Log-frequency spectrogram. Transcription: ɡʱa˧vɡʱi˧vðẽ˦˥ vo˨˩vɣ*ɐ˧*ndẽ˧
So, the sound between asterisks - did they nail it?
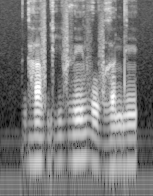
yes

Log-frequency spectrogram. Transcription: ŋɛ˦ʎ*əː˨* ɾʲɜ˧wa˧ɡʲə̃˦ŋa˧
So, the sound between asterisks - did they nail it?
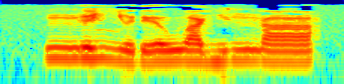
no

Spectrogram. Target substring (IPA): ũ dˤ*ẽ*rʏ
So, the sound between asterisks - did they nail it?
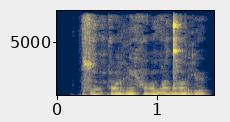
yes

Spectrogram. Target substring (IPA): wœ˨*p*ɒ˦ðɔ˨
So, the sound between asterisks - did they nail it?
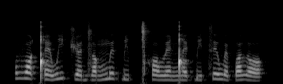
yes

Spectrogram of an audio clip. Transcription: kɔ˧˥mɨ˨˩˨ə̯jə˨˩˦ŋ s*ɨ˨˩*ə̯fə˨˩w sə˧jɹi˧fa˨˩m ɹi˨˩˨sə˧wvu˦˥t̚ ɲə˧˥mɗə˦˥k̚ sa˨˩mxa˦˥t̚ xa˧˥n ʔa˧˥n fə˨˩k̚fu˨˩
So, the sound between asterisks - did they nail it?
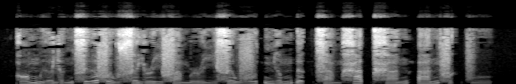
no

